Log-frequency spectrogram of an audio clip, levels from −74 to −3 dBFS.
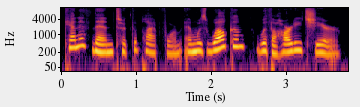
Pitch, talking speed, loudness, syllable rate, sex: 220 Hz, 190 wpm, -19 LUFS, 4.9 syllables/s, female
